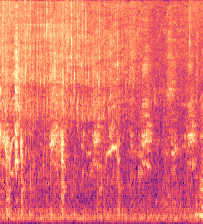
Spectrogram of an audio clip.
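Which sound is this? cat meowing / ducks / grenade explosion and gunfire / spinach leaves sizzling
ducks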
